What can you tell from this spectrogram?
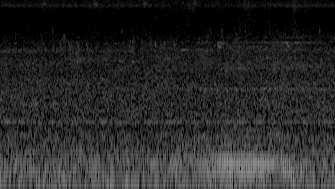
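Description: Low, steady rumble of road traffic that swells for about two seconds from about four seconds in as a vehicle passes.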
